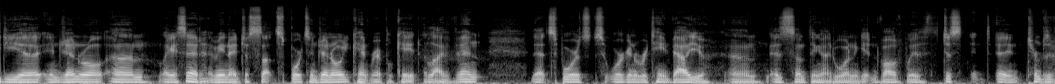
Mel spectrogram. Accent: Philadelphia, Pennsylvania, United States; Growing up outside of Philadelphia, big Eagles fan.

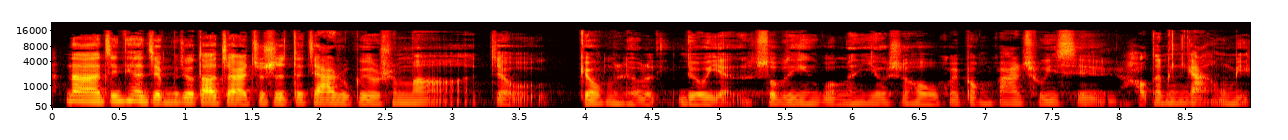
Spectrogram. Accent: Sichuan, China; 我们四川一直很富庶，我们四川人是不怎么吃饺子的

